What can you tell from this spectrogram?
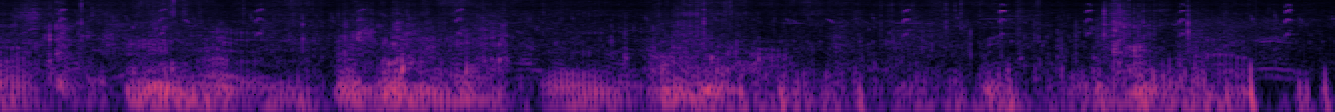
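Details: A pride of lions fighting over a freshly killed impala: deep, rough growls and grunts come in bursts about once a second, with some noise of scuffling.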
